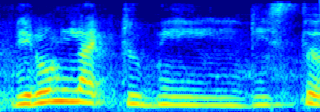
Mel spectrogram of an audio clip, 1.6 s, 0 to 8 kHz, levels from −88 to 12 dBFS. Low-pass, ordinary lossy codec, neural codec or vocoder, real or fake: 7.2 kHz; none; codec, 24 kHz, 3 kbps, HILCodec; fake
